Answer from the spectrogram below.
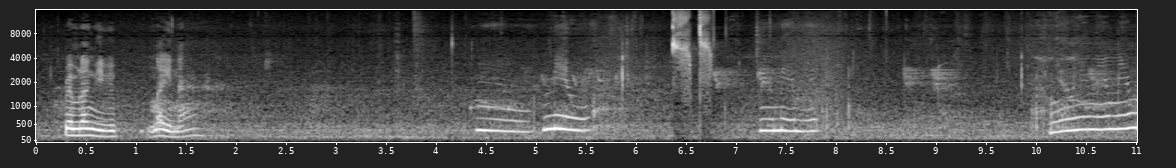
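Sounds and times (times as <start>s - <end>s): sharp high-pitched hisses: 6.4s - 6.9s.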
